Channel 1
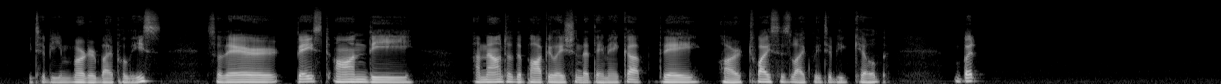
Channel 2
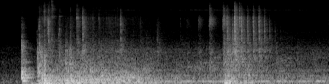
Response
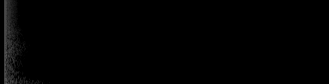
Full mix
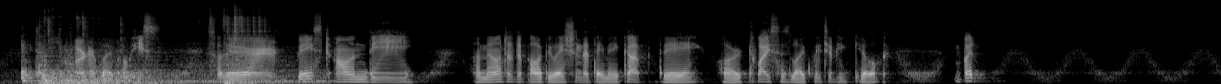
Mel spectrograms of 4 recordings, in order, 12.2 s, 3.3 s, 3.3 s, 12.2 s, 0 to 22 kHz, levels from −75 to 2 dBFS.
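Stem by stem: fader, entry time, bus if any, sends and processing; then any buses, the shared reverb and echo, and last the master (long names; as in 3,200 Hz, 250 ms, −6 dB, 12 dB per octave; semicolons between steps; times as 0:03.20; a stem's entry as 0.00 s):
+2.0 dB, 0.00 s, send −21 dB, auto-filter band-pass sine 1.6 Hz 320–1,800 Hz; every bin compressed towards the loudest bin 2 to 1
−12.0 dB, 0.00 s, send −7.5 dB, notch comb filter 250 Hz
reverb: on, RT60 0.55 s, pre-delay 4 ms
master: parametric band 530 Hz +10 dB 0.28 octaves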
